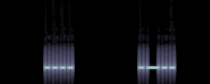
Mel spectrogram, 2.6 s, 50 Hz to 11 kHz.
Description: Morse code, heard as a keyed tone, about 25 wpm, 700 Hz. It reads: H L
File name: course / 25:10wpm / 092 Lesson 16d - Letter c - Two Characters 25wpm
